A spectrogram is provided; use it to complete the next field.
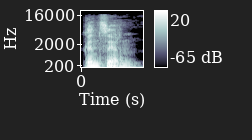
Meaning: concern (business group)
- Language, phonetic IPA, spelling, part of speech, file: Russian, [kɐnˈt͡sɛrn], концерн, noun, Ru-концерн.ogg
